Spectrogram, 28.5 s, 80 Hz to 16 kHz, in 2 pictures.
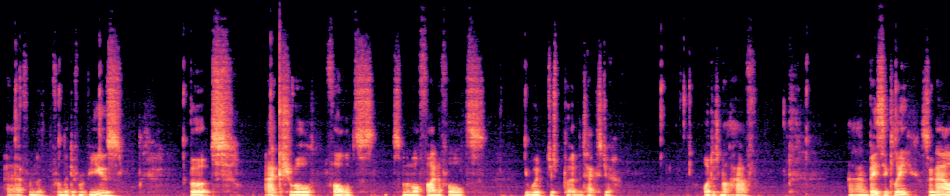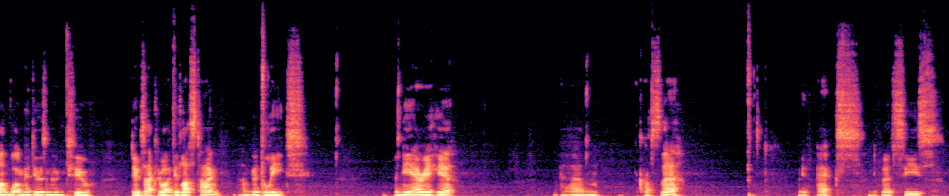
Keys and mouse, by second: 0.9-8.0 middle drag, 11.1-12.1 drag, 11.1-12.1 right drag, 15.3 z, 16.9 KP_1, 18.2 b, 21.4 v, 22.4 c, 25.5 x.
